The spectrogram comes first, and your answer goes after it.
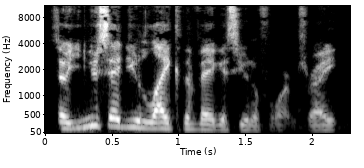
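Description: A man's voice: fairly high pitch, animated, fairly quick, darkish tone, dry recording. A man hosting a casual sports podcast, joking and laughing often as he leads the topics. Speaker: podcast host.

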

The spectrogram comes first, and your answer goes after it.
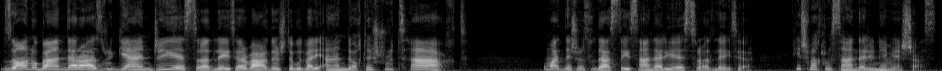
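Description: A woman's voice: a little high, gravelly, fairly bright tone, clear, resonant tone. A woman narrating a novel in the first person, in a colloquial, conversational storytelling style. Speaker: audiobook narrator.

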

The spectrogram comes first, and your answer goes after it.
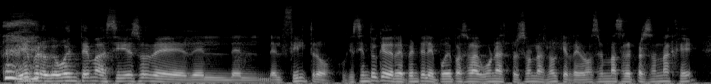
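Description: A man hosting a podcast, eagerly jumping in with quick questions in casual chat. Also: mid-range voice, a little mellow. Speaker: podcast host.

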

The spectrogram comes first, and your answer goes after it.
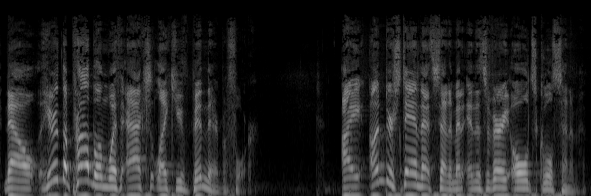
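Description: A man's voice: high voice, fairly bright tone. A man giving opinionated conversational commentary as a sports show co-host.

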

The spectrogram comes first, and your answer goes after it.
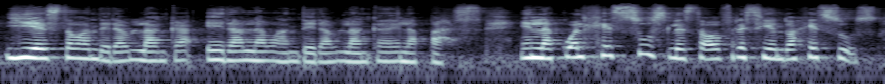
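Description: A middle-aged woman preaching a lively sermon, acting out quoted voices and prompting the audience to repeat after her. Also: mid-range voice, normal speed, a little hiss or hum.

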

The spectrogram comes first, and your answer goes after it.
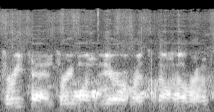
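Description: A man's voice: mid-range voice, flat delivery, normal speed. Male dispatcher over police radio. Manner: clipped radio codes. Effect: police radio transmission. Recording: noisy, distant police radio audio from body cam footage.

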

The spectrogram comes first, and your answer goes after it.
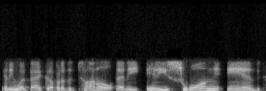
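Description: An American sports broadcaster appears as a guest on sports radio, recounting things conversationally and in long-winded detail. His voice is a little high, gravelly and expressive, moving a little fast. The recording is dry with no echo and has a narrow, phone-like band.

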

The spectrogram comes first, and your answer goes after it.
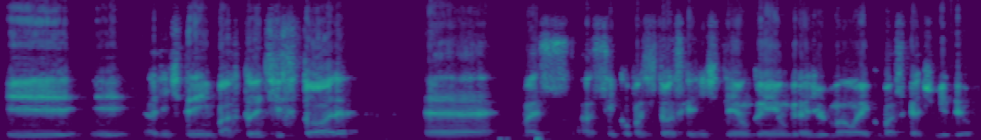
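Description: Low-voiced guy on speakerphone, really sharp tense sound, friendly rambling stories. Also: steady tone, normal speed, low-quality recording. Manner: friendly, storytelling with many fillers. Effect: heard over a phone on speakerphone. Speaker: phone-in guest, former teammate. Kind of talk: casual chat.

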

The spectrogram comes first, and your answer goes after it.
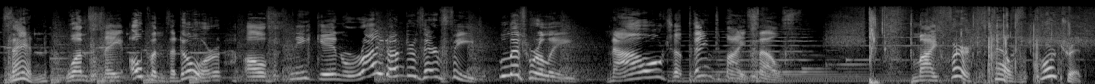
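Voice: medium pitch, huge pitch swings, takes it slowly. An actor voicing a vain, scheming male cartoon duck with a lisp and a sarcastic, bombastic manner. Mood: smug. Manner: sarcastic, bombastic self-narration. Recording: music behind. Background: cartoon score.

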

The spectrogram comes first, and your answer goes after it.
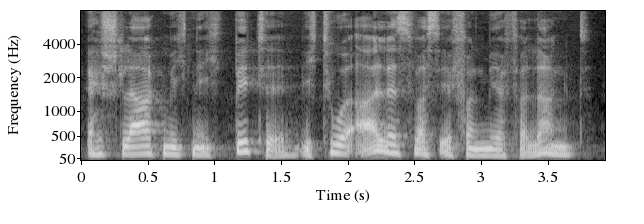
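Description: A man voicing a frightened little old male wizard who is a fraud, speaking in a trembling, pleading, hushed way in a storybook reading. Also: fairly low pitch, lively intonation, takes it slowly.

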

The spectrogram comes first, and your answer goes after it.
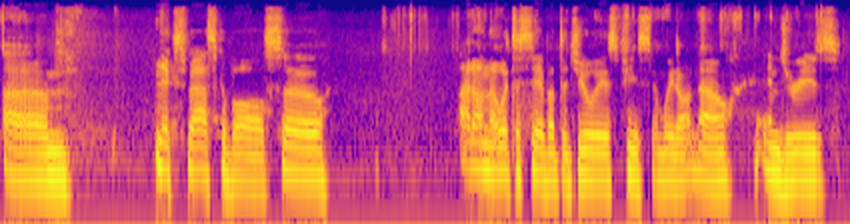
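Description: Man, fairly high voice, guest caller, casual sports chat. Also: steady tone, measured pace, vocal fry, dry recording, poor audio.

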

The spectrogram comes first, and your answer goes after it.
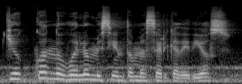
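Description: A woman's voice: mid-range voice, expressive, moderate pace, background noise, close to an everyday voice. A woman acting in an audio drama as a devout, fearful airline passenger. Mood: reverent.

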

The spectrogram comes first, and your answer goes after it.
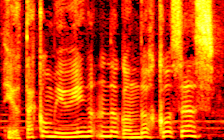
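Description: A woman with an Argentine Rioplatense accent who co-hosts a podcast and builds her questions slowly with asides. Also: a little high, steady tone, a little mellow, soft background music. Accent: Argentine Rioplatense Spanish. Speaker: podcast co-host.

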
